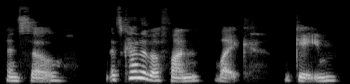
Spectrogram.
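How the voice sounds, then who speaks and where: A young woman talking through her work in a relaxed interview, slightly out of breath and pausing with fillers. Her voice sits a bit low for a woman. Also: creaky. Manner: relaxed, thoughtful, many fillers. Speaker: guest, food blogger. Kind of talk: casual interview.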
